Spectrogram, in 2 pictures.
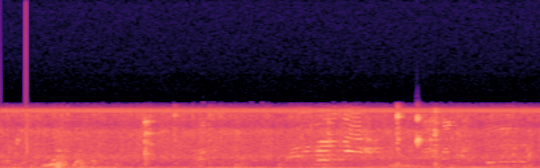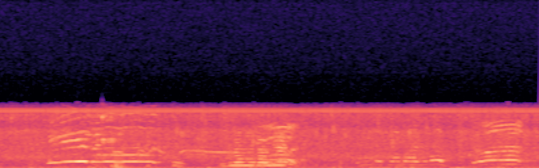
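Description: A person wades and splashes through water.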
